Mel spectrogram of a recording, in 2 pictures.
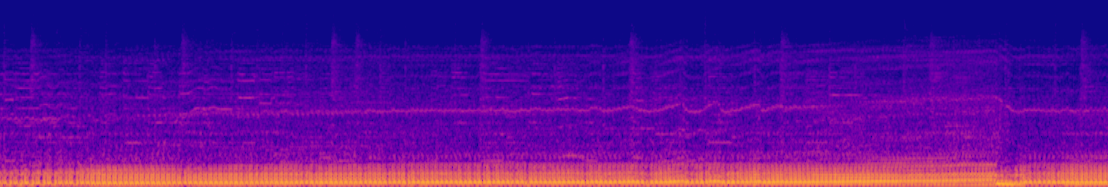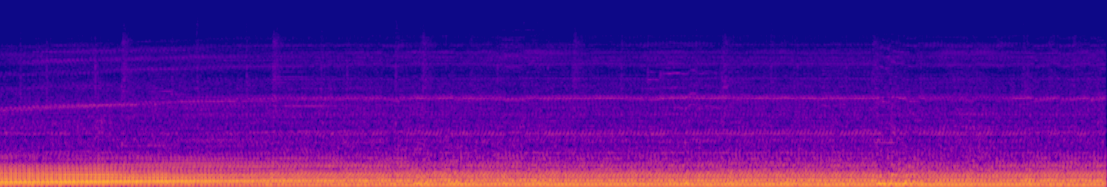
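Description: A motorcycle engine hums steadily, rising in pitch as it speeds up.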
